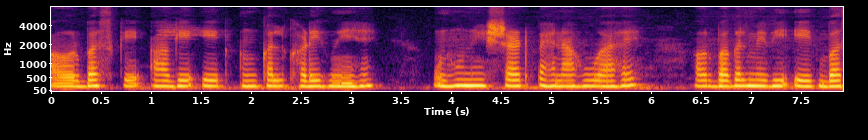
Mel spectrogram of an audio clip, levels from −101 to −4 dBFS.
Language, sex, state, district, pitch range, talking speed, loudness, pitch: Hindi, female, Uttar Pradesh, Hamirpur, 195-210 Hz, 160 wpm, -17 LUFS, 200 Hz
